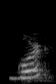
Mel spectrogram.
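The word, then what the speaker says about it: could: reward reward दो हु कुड answer कुड बेटा L silent रहता है आंसर द क्वेश्चन द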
